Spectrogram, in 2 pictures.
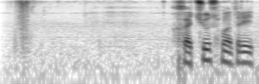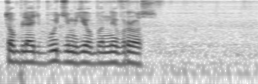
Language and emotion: Russian, angry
